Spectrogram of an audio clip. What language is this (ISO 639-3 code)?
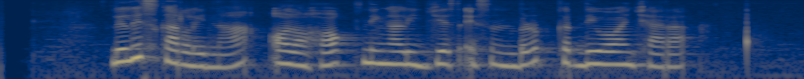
sun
